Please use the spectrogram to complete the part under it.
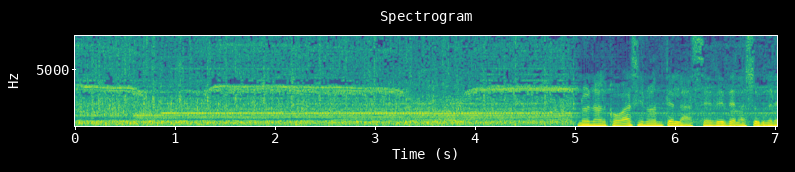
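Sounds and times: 
applause: 0:00.0 - 0:05.0
protest whistles: 0:00.0 - 0:05.0
speech: 0:05.0 - 0:07.0.

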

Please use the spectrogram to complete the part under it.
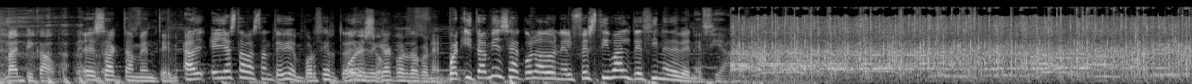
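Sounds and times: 
speech: 0:00.1 - 0:08.0
festival audience applause at Venice Film Festival: 0:07.3 - 0:11.9.

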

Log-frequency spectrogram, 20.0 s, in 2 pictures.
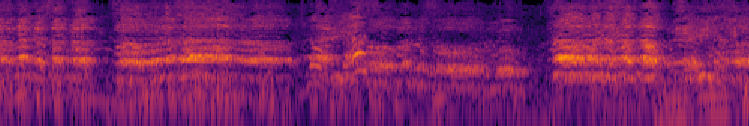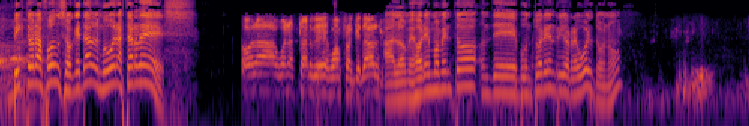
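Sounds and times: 
large angry football crowd chanting in unison: 0:00.0 - 0:10.7
speech: 0:10.2 - 0:12.4, 0:13.2 - 0:18.4.

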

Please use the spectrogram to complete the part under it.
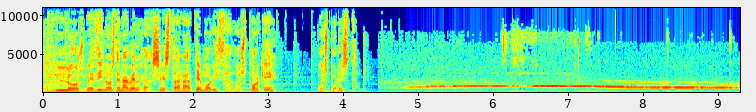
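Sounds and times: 
speech: 0:00.1 - 0:04.3
wolf howling: 0:04.5 - 0:09.2.

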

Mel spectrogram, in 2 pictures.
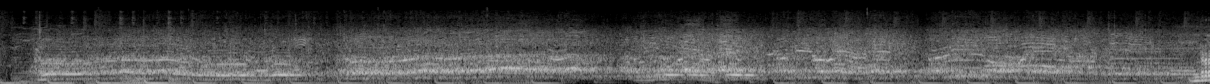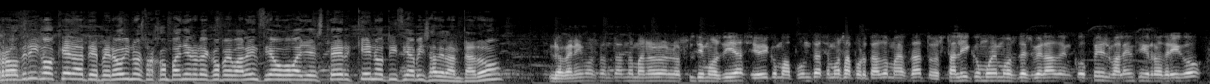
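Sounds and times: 
football fans chanting a player's name: 0:00.0 - 0:12.4
speech: 0:12.0 - 0:24.2.

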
